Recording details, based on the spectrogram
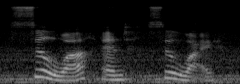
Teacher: breaking it into its syllables, and accenting the first of the 2 syllables.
